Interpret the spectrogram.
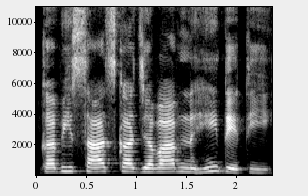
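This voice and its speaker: A woman narrating a scripted moral story as a storyteller, in deliberate phrases with frequent pauses. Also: high voice, steady tone.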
